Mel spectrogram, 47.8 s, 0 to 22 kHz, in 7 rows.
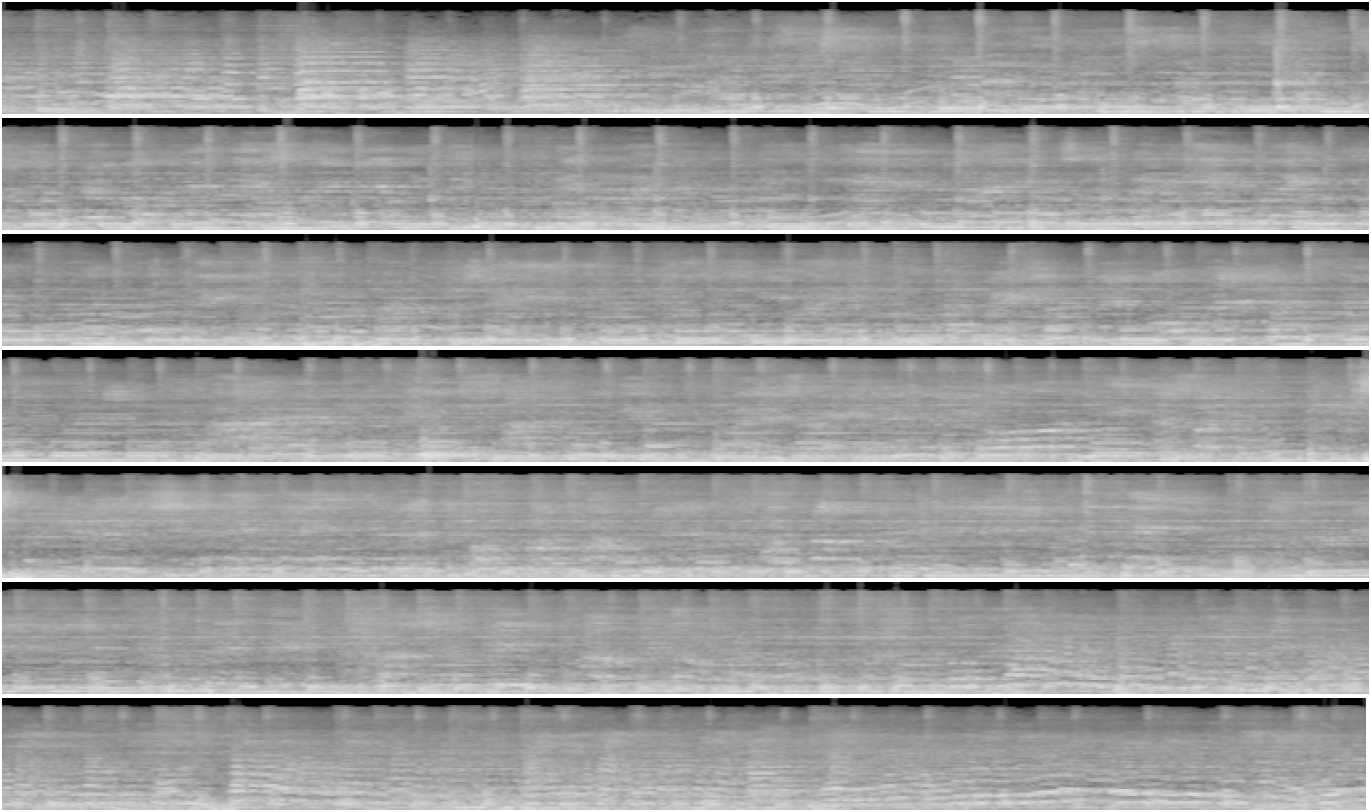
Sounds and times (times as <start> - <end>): Jazz: 0.0 - 47.8
Orchestra: 0.0 - 47.8.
